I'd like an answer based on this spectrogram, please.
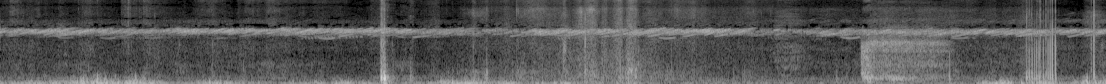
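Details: A spring chorus of peepers in the Maine countryside: a continuous high, shrill ringing from many frogs, broken by sharp clicks, knocks and brief bursts of rustling noise close by.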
